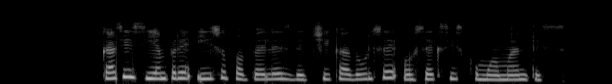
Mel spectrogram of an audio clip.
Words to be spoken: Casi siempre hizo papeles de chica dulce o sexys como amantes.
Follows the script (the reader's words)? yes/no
yes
